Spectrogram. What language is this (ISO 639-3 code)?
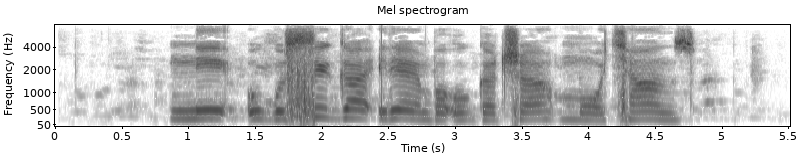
kin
